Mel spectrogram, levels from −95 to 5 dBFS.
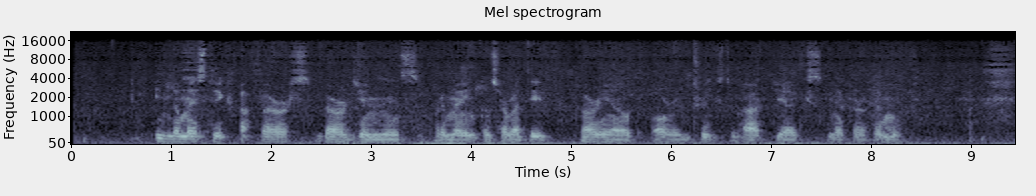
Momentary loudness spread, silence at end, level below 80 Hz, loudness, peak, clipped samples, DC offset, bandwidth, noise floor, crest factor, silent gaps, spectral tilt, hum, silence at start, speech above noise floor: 16 LU; 0 s; -48 dBFS; -33 LUFS; -14 dBFS; under 0.1%; under 0.1%; 16.5 kHz; -53 dBFS; 20 dB; none; -4.5 dB/octave; none; 0.05 s; 21 dB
